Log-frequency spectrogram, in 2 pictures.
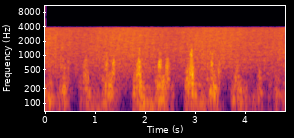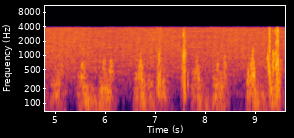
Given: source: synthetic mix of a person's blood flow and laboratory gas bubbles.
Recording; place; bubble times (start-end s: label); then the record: Doppler ultrasound of blood flow; precordium
7.02-7.14 s: bubbles
7.50-7.70 s: bubbles
9.21-9.52 s: bubbles
From the record:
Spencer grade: 2 (many but less than half of the cardiac periods contain bubble signals, singularly or in groups); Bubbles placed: only in the low amplitude regions of the cardiac cycle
